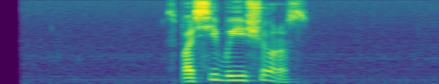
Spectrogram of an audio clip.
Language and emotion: Russian, positive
